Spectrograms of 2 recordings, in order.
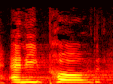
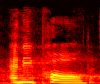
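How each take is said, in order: Both takes have the same delivery.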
